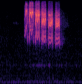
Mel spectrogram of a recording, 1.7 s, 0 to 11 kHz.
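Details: Wild chickadee at its nest cavity near Emigrant, Montana, on July 14, 2022, during summer nesting. It gives a short buzzy burst of six rapid, evenly spaced harsh notes lasting under a second, with no other sounds.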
